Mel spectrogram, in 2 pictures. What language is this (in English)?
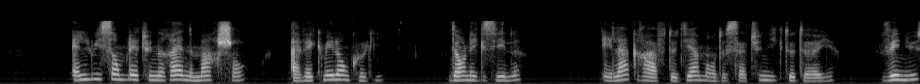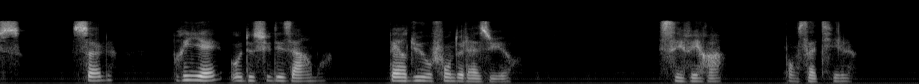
French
